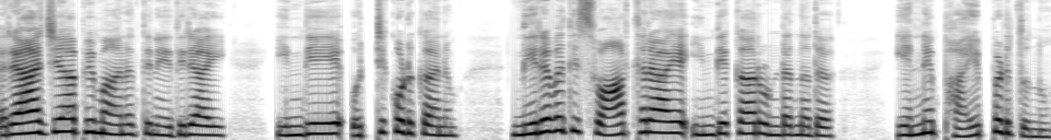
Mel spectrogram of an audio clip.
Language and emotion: Malayalam, fearful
